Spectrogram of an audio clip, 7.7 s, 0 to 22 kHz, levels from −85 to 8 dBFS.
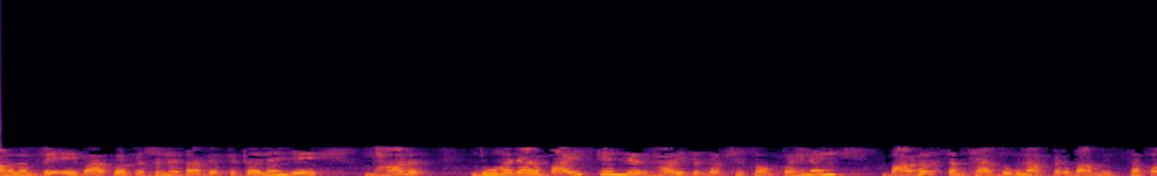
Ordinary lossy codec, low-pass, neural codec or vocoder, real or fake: MP3, 16 kbps; 3.6 kHz; codec, 44.1 kHz, 7.8 kbps, Pupu-Codec; fake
